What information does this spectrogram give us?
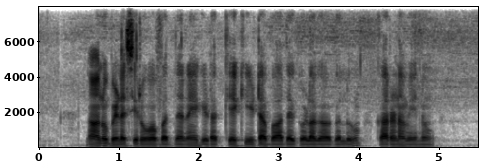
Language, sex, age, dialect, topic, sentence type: Kannada, male, 25-30, Coastal/Dakshin, agriculture, question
